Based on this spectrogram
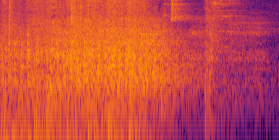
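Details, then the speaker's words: Car that had a no-start, after the fuel pipework was reconnected. It chugs rough for about two seconds, then sags and dies as throttle is given: stalls when accelerating, cause not yet found. "okay it didn't like a a guy gas that was positive it started as soon as I gave it some gas it um conked out so I'm going to have a go again and see what's going on"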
